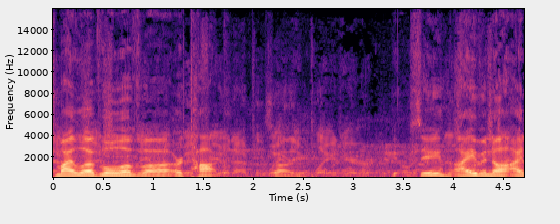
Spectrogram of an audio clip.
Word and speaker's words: Tag: level of uh or talk see i even know i know how to say it right gutentin talk not tad or todd it's talk well it's like a k sound january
